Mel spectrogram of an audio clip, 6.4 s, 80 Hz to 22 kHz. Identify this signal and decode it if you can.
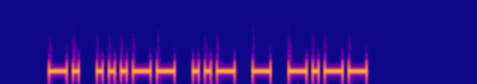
Morse code, heard as a keyed tone, about 15 wpm, 700 Hz. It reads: N3UTY
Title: USA Call Signs - 5 Characters - Repeated 2x - 15wpm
